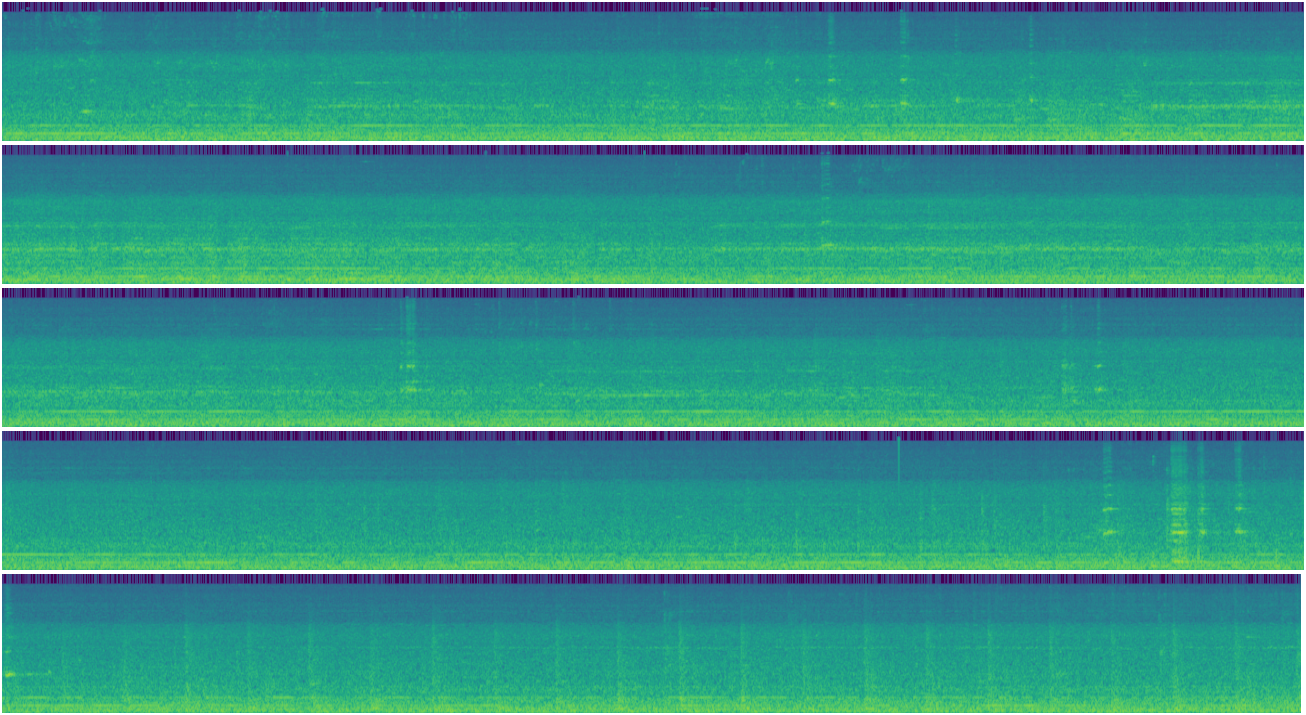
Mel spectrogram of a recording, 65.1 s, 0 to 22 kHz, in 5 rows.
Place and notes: Steenokkerzeel, Belgien - Anthrophonies: Brussels Airport
On a fact-finding mission to Ghana in February, i made an overnight transit at Brussels International Airport and documented Anthrophony of the space.
Please listen with headphones for subtle details in the sound. Thank you.
Date: 15.02.2022.
Recording format: Binaural.
Recording gear: Soundman OKM II into ZOOM F4.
